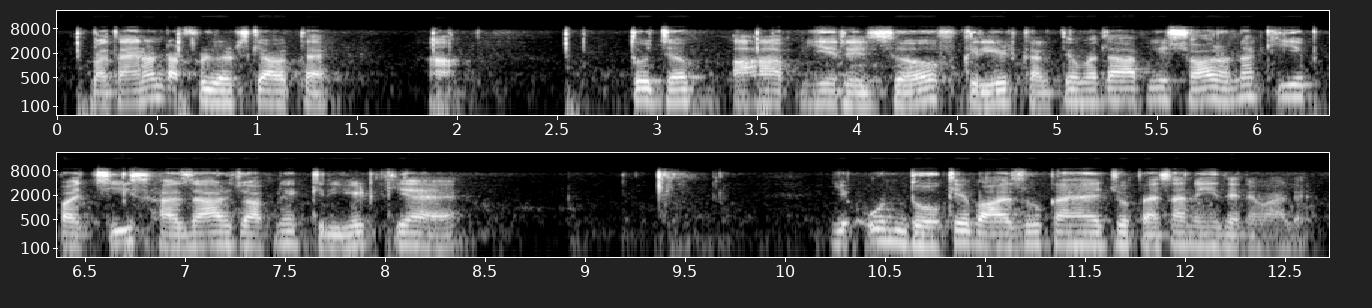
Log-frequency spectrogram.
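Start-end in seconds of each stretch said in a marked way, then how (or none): none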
